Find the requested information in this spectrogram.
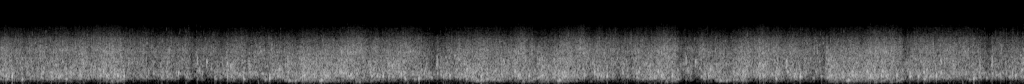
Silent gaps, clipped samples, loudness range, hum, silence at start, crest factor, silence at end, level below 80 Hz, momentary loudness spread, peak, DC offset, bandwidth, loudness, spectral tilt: none; under 0.1%; 1 LU; none; 0 s; 18 dB; 0 s; -64 dBFS; 4 LU; -6 dBFS; under 0.1%; 7.8 kHz; -23 LUFS; -6 dB/octave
